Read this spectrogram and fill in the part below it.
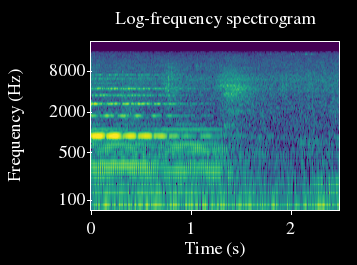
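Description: A violin plays a sustained final note in an echoing hall.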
